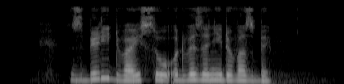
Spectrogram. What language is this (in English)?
Czech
